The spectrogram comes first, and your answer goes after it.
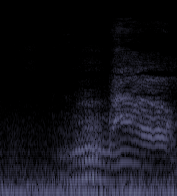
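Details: Plump pet cat indoors makes a drawn-out two-part meow, a soft lower start sliding into a brighter wavering cry, over a steady background hum.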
